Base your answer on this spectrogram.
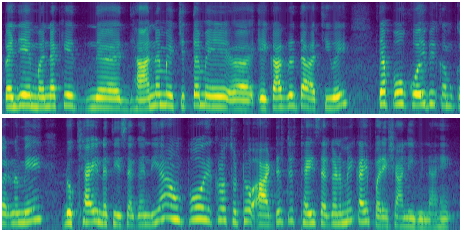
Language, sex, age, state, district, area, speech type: Sindhi, female, 30-45, Uttar Pradesh, Lucknow, urban, spontaneous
